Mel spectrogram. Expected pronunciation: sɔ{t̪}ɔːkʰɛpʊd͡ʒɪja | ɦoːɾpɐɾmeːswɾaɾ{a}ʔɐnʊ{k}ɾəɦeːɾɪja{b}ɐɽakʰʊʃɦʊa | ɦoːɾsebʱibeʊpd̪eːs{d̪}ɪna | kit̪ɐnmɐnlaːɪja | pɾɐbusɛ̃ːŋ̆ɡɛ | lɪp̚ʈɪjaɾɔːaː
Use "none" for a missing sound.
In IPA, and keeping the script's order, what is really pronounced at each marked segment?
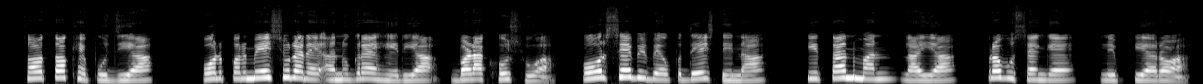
t̪, ɛ, ɡ, b, d̪

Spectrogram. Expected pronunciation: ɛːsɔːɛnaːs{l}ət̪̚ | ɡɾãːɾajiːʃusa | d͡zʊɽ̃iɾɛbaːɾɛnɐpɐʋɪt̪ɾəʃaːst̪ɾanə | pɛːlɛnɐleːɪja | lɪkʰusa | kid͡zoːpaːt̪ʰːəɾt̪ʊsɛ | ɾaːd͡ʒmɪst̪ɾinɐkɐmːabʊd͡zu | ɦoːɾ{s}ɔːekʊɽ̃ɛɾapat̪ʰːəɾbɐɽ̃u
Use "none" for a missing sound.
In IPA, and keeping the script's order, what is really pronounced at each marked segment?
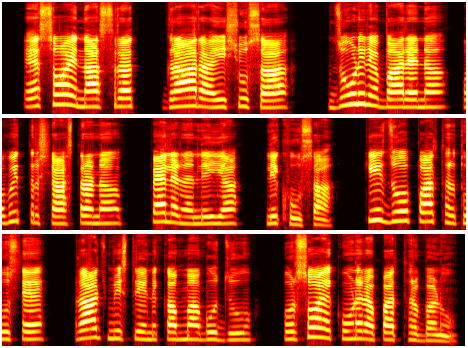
ɾ, s

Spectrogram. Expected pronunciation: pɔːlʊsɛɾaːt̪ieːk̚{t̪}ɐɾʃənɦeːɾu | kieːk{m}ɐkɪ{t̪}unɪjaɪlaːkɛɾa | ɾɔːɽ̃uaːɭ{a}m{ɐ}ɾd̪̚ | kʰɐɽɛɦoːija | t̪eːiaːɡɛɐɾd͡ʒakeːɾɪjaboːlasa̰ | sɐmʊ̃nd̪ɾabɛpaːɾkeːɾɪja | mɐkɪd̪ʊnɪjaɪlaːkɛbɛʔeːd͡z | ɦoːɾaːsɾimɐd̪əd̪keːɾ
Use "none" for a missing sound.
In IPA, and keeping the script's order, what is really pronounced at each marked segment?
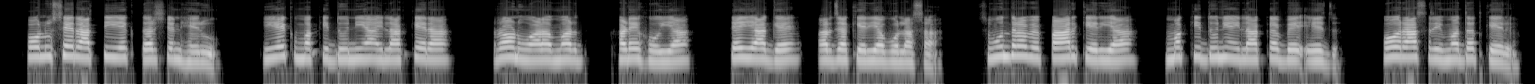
d̪, m, d̪, a, ɐ

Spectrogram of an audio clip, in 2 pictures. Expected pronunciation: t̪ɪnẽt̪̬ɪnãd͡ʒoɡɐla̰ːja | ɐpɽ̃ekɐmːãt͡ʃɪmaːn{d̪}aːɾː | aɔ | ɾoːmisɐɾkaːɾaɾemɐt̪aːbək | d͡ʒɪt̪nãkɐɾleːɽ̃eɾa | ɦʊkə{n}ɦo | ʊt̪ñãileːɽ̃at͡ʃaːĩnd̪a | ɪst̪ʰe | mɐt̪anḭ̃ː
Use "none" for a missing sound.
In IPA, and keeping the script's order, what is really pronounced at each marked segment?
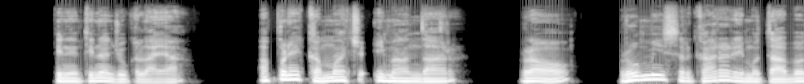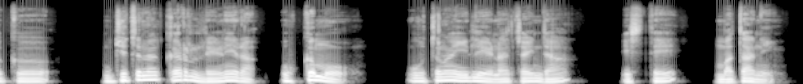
d̪, m

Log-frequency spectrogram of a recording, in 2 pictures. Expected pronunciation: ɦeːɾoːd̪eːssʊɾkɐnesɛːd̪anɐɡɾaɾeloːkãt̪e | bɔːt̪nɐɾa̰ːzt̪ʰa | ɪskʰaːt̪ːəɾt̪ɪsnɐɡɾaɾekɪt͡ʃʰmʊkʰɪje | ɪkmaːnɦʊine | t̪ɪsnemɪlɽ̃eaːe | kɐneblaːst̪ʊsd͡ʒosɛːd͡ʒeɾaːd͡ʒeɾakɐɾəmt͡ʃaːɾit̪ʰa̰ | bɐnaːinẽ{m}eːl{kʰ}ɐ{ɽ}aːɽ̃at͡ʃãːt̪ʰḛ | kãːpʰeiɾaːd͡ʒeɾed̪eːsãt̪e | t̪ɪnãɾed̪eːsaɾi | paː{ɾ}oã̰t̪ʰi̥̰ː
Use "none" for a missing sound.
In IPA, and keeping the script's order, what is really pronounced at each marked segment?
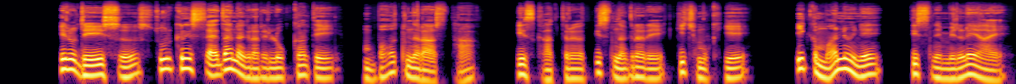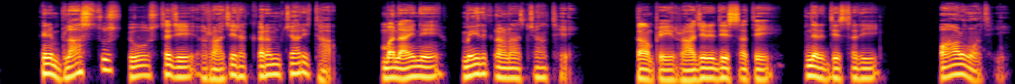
m, k, ɾ, ɭ

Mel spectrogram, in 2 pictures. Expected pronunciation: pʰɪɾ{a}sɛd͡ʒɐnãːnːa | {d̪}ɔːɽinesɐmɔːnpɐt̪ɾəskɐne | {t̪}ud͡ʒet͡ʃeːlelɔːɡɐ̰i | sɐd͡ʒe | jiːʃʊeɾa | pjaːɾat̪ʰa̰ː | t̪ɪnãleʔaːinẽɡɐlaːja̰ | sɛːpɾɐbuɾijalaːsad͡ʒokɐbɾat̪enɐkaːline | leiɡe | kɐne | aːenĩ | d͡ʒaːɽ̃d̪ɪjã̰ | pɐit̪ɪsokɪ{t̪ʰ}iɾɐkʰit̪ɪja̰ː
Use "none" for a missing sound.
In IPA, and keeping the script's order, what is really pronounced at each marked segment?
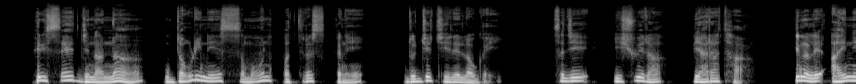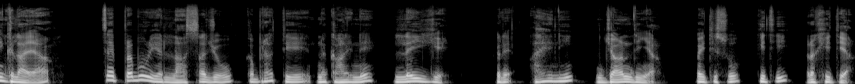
i, d̪, d̪, t̪ʰ

